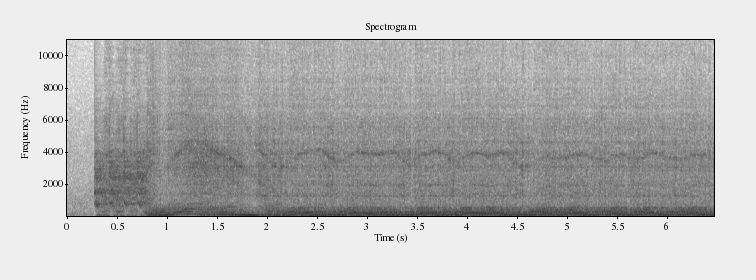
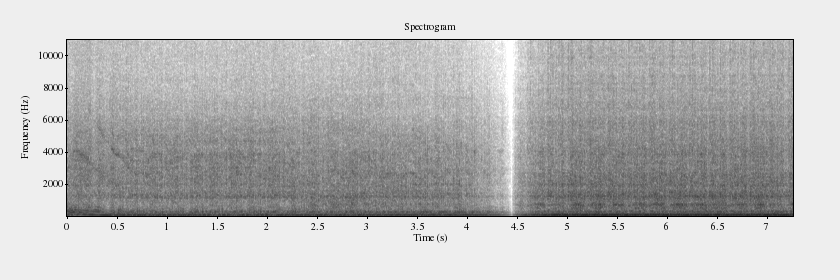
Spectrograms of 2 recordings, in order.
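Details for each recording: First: BMW K1200 R motorcycle, pipes hot, fuel pressure 2.3 bar (low side), no current fault codes: fires up and revs with an uneven, stumbling beat; rough running misfire, cuts out, cause unclear. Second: BMW K1200 R motorcycle, sat 2 years, after fault fix, warm at just over 100 degrees with fan on: steady even idle, smooth low beat, no stumbling or misfire; slight clutch rattle noted; normal idle.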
